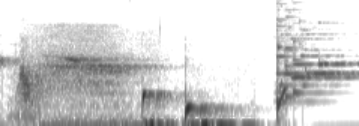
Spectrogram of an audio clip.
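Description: Cartoon sound effects for an animated logo intro: a falling whoosh, two quick dropping 'bloop' plops about a second in, then a bright chime struck near the end that rings on.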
